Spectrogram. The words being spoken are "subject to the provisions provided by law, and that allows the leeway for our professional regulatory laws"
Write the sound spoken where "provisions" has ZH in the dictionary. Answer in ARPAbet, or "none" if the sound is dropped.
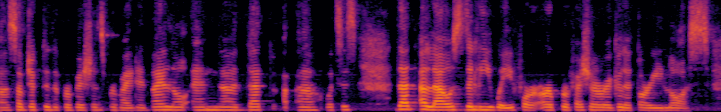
SH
